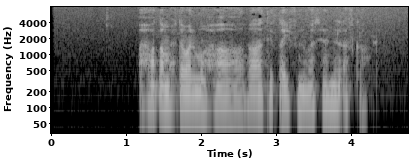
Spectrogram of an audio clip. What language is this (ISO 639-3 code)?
ara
